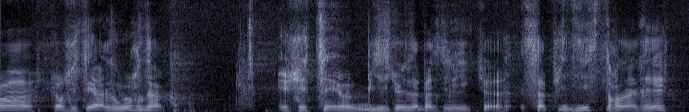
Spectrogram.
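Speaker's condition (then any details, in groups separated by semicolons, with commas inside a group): Myopathy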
